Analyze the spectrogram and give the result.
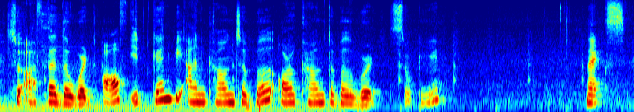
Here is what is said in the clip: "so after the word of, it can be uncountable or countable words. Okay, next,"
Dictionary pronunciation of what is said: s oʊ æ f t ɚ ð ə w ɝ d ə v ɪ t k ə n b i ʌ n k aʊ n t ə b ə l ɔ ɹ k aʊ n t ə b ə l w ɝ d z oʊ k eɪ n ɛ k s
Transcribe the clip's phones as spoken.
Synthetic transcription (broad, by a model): s oʊ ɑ f t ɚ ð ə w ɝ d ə f ɪ t k ə n b i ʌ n k aʊ n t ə b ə l ɔ ɹ k aʊ n t ə b ə l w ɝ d s oʊ k eɪ n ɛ k s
